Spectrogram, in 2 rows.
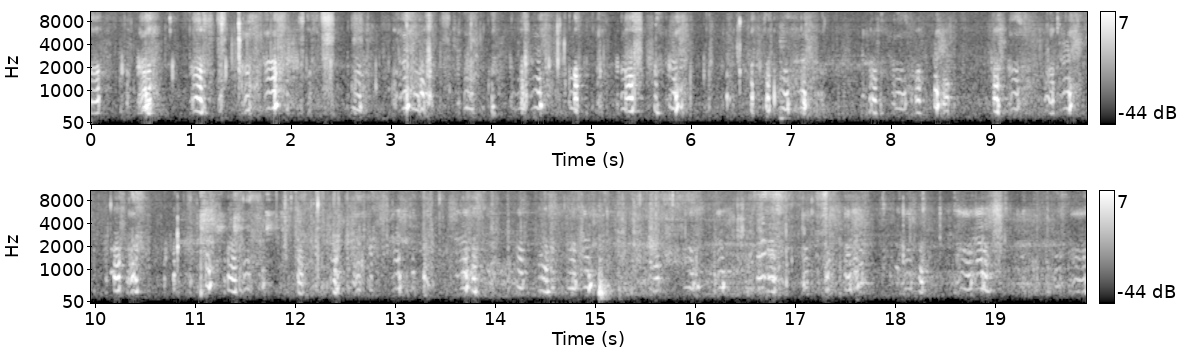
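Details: Litter of ten-day-old Magyar Vizsla puppies, 23 May 2015: many short, high squeaky whimpers and grunts overlap in quick bursts, over constant soft rustling and patter as the pups shuffle about.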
